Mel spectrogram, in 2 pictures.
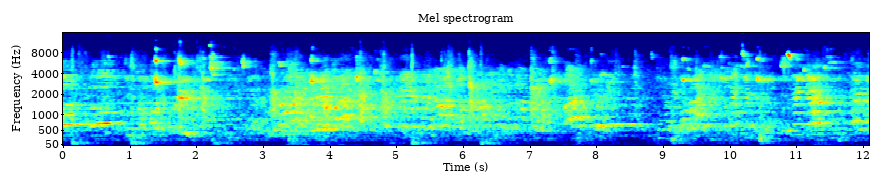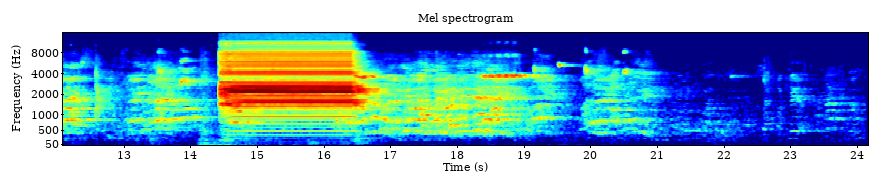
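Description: Basketball being dribbled on a gym floor amid indistinct players' and spectators' voices in an echoing hall. About two-thirds of the way through, a scoreboard buzzer sounds for about two seconds, the loudest sound.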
